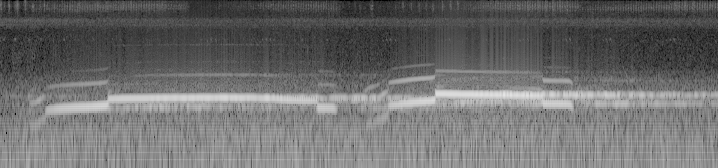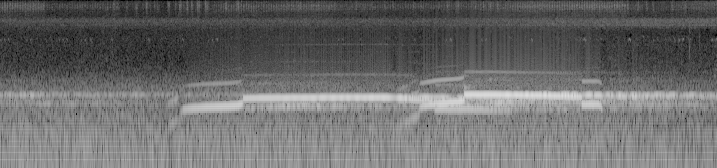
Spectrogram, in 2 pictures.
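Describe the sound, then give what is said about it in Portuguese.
A loon's eerie, wolf-like wailing call rises and holds in long sustained tones, sounding twice with a pause between, clear against a quiet outdoor background with no voices. “E que faz um som muito estranho, aterrorizante de lobo, né? Um som parecido com o uivo de um lobo.”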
